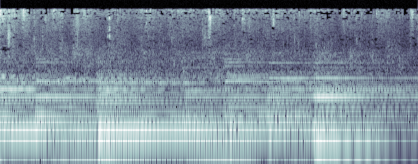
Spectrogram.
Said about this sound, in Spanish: Alguien tiene que darle un fuerte aplauso al Señor.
